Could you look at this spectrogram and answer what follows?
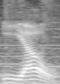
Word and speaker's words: Iau: Nele, o nome de Deus é transliterado pelas letras gregas Iota, Alfa e Ômega, lendo-se Iau.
